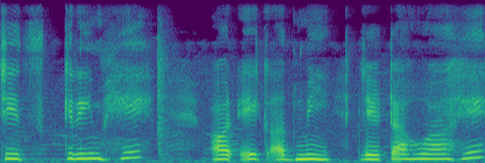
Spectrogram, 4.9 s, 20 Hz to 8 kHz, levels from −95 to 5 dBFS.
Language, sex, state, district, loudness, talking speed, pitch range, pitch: Hindi, female, Goa, North and South Goa, -15 LUFS, 110 wpm, 220-245 Hz, 235 Hz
